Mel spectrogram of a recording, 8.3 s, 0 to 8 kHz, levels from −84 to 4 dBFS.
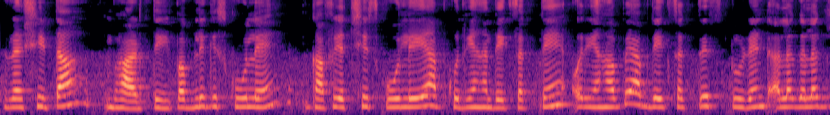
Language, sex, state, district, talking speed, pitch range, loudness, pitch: Hindi, male, Rajasthan, Jaipur, 180 wpm, 220-245 Hz, -21 LUFS, 225 Hz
